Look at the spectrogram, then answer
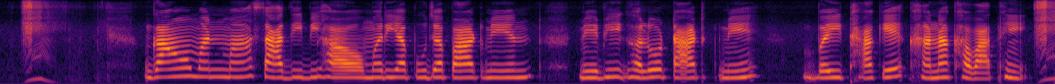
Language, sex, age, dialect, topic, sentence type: Chhattisgarhi, female, 31-35, Northern/Bhandar, agriculture, statement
